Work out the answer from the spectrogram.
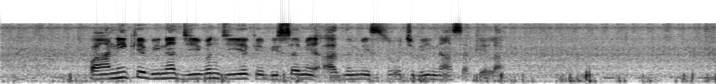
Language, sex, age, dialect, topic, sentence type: Bhojpuri, male, 41-45, Western, agriculture, statement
